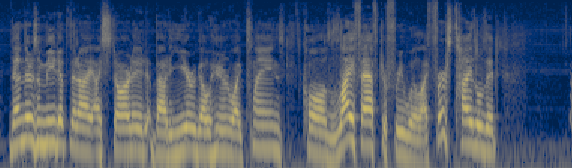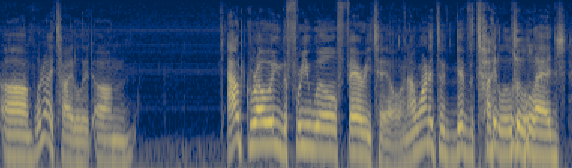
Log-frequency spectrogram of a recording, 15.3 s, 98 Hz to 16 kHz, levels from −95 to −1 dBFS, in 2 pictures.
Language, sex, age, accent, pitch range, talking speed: English, male, 50-69, American, 135-195 Hz, 185 wpm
